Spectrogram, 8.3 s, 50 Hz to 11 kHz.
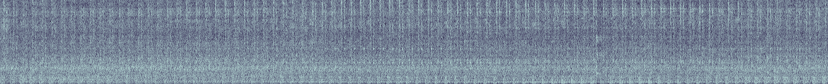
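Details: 1967 Sears Suburban 10 tractor, first start after repairs: steady, even single-cylinder beat at about three and a half pulses a second, no misses or knocks; low idle thought too slow to charge the battery.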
